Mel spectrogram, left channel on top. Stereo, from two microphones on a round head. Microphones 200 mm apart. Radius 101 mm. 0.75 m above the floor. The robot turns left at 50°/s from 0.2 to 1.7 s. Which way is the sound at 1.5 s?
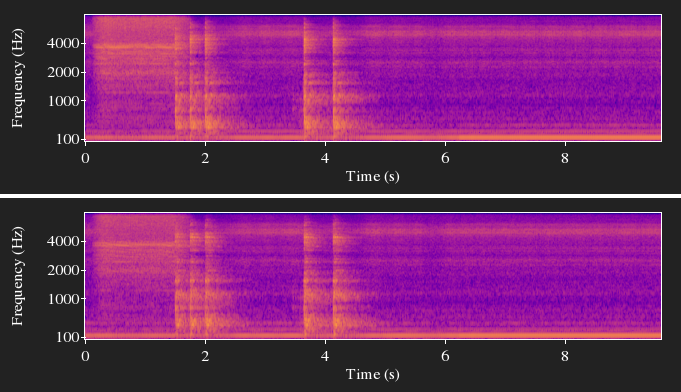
45° left (ahead or behind).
